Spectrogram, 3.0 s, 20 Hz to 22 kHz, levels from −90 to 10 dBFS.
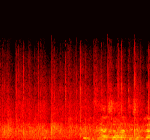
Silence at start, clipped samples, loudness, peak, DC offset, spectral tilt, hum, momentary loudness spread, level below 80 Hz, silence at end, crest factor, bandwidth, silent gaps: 0 s; under 0.1%; -29 LUFS; -12 dBFS; under 0.1%; -2 dB/octave; none; 9 LU; -74 dBFS; 0 s; 18 dB; 16 kHz; none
